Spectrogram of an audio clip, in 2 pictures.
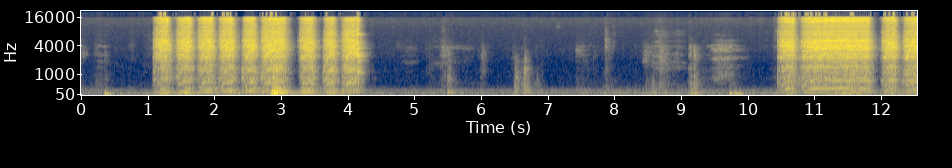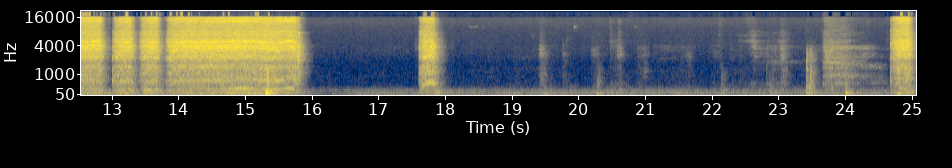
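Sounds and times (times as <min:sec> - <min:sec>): power drill driving screws: 0:01.1 - 0:04.3, 0:10.5 - 0:16.0, 0:17.6 - 0:18.0, 0:24.7 - 0:25.0.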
